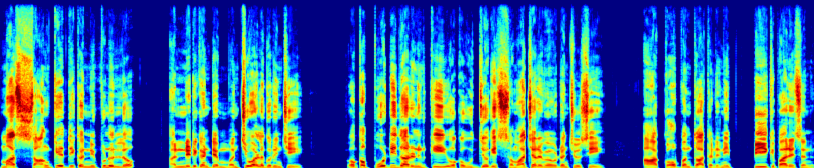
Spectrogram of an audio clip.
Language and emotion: Telugu, angry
